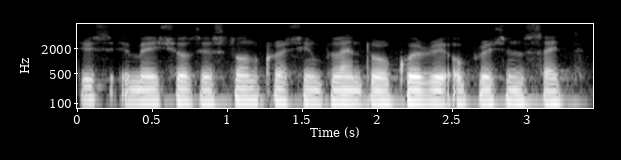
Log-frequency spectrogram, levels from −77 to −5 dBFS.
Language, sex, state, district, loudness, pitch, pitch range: English, male, Nagaland, Kohima, -16 LUFS, 105 Hz, 105-110 Hz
